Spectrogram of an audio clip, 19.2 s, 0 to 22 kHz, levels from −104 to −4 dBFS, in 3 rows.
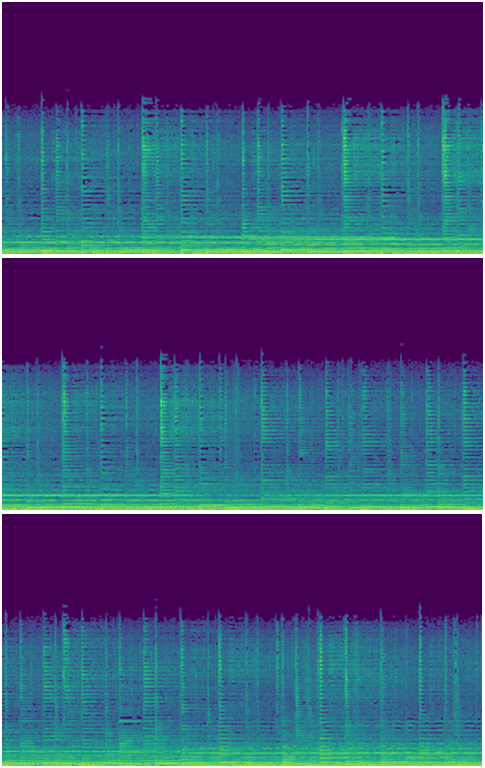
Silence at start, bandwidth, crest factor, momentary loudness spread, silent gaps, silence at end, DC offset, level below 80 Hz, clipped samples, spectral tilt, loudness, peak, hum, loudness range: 0 s; 13.5 kHz; 20 dB; 3 LU; none; 0 s; under 0.1%; -38 dBFS; under 0.1%; -6 dB/octave; -23 LUFS; -2 dBFS; none; 2 LU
